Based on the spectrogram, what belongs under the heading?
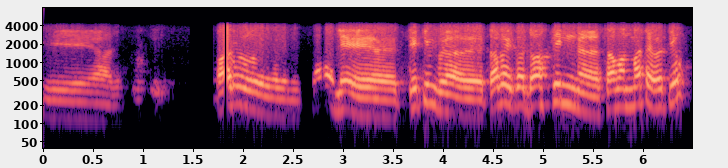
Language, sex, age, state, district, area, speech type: Nepali, male, 30-45, West Bengal, Kalimpong, rural, conversation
